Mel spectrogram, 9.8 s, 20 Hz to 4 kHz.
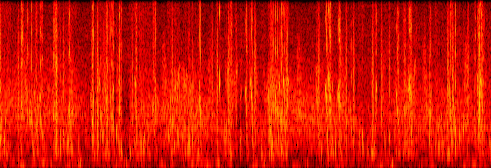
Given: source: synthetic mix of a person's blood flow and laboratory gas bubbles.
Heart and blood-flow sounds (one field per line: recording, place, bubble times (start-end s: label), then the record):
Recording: Doppler ultrasound of blood flow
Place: subclavian vein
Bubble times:
0.00-0.24 s: bubbles
0.33-0.90 s: bubbles
1.03-1.61 s: bubbles
1.78-2.48 s: bubbles
2.57-3.17 s: bubbles
3.34-4.07 s: bubbles
4.37-4.44 s: bubbles
4.46-4.76 s: bubbles
4.79-4.85 s: bubbles
4.89-5.13 s: bubbles
5.20-5.79 s: bubbles
6.18-6.92 s: bubbles
6.94-7.05 s: bubbles
7.17-7.56 s: bubbles
7.66-7.84 s: bubbles
7.87-8.37 s: bubbles
8.54-9.32 s: bubbles
9.48-9.83 s: bubbles
From the record:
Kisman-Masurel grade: 342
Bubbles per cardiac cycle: rolling drumbeat, 9 or more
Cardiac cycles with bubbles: 100%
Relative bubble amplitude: moderate (0.250 to 0.450)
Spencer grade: 3 (all of the cardiac periods contain showers or single bubble signals, but not dominating or overriding the cardiac motion signals)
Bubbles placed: anywhere in the cardiac cycle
